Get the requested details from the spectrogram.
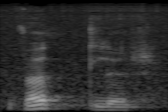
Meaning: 1. field, lawn 2. airfield, airport 3. field, playing field
- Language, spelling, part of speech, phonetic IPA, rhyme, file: Icelandic, völlur, noun, [ˈvœtlʏr], -œtlʏr, Is-völlur.ogg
